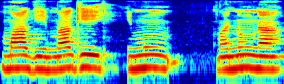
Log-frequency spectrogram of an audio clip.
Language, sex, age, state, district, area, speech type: Manipuri, female, 45-60, Manipur, Tengnoupal, urban, spontaneous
